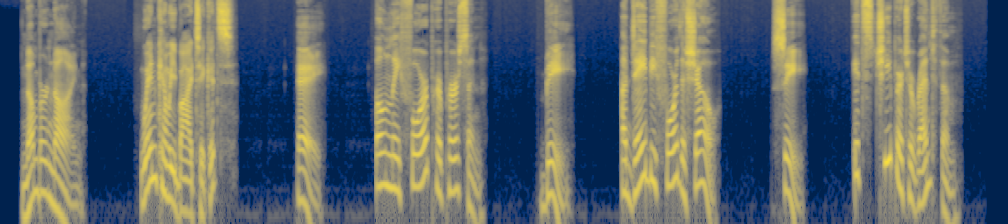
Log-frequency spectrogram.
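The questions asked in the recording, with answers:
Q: When can we buy tickets?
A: B: A day before the show.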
